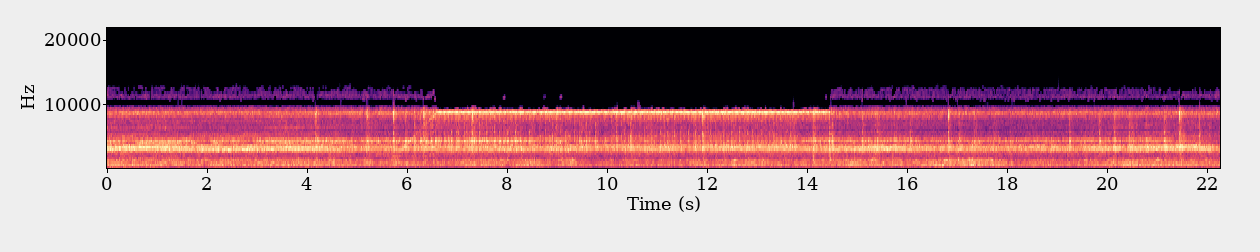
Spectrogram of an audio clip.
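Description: Car engines roar steadily from a game's speaker.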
